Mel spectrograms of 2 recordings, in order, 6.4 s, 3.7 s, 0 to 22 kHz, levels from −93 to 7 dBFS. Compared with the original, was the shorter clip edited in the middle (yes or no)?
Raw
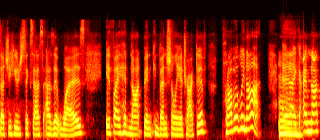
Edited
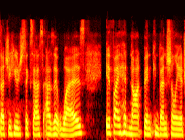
no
